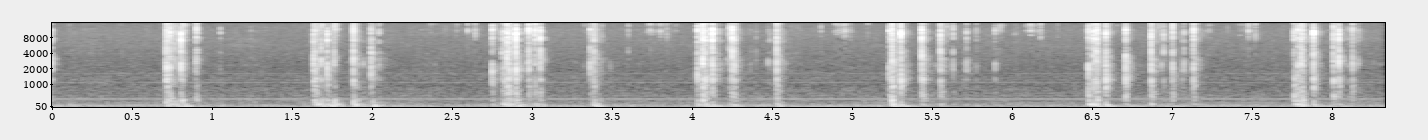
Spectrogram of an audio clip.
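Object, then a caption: Glass mosaic tile sheet tapped with metal finger claws. Long gold metal filigree finger claws tap a flat sheet of small colored glass mosaic tiles resting on a table. Quick clusters of sharp, bright clicking taps come in short bursts separated by brief pauses. Each tap ends almost instantly over a quiet background hum.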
